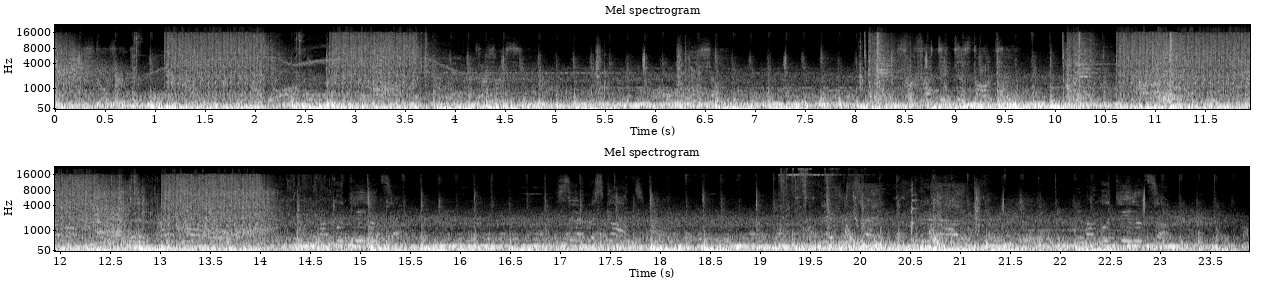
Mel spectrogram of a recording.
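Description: Autocannon bursts and rocket explosions in the shooter game Singularity: dense, rapid gunfire crackles nonstop, broken by heavy booming blasts at irregular moments throughout, loud and close.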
